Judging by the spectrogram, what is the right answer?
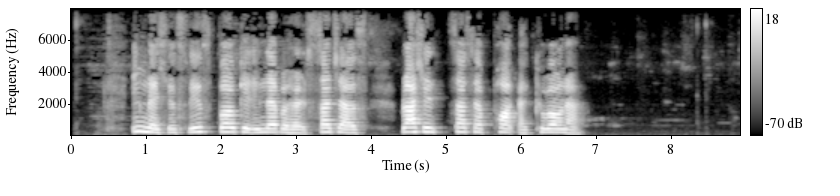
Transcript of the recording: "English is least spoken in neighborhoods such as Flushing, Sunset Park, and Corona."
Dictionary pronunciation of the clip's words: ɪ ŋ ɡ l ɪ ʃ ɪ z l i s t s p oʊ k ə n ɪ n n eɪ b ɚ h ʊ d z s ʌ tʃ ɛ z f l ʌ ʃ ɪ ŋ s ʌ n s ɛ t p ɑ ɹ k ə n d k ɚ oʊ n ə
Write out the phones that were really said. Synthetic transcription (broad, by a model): ɪ ŋ ɡ l ɪ ʃ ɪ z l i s s p oʊ k ə n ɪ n n eɪ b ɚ h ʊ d s ʌ tʃ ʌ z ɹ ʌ ʃ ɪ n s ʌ s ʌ p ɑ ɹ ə k ɚ oʊ n ə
